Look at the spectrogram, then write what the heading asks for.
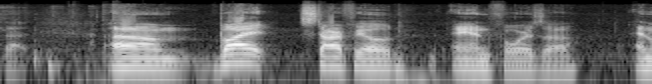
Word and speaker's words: Forza: Um, but Starfield and Forza and like many Forzas like you can keep saying fortza like we're building a fort. We're not. Um, it's it's Forza.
